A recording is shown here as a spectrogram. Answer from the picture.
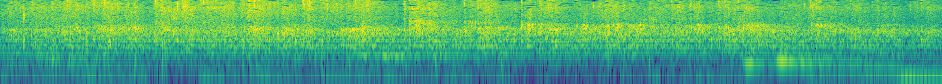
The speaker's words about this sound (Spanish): ¡Un aplauso para el ordenador!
